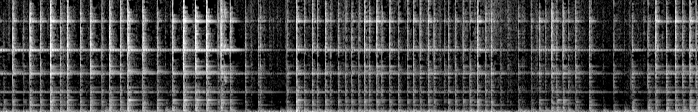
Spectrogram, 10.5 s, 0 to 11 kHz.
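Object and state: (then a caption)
Metal tube. A metal tube is tapped in a quick, continuous stream of light strikes. Each tap gives a short, bright metallic ping over a low hollow body tone around 176 Hz. The hits come in crisp, separate bursts for the first few seconds, then blur into a denser, softer patter.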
